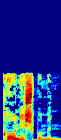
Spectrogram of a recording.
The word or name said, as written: Cornishwoman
